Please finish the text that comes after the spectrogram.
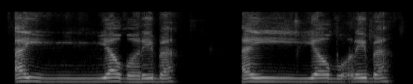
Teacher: ন সাউন্ডটা বাদ পড়বে, শুধুমাত্র ইয়া সাউন্ডটা থাকবে, আর এখানে একটা তাসদিদ যোগ হবে। মানে যুক্ত হলো আর কি, যেহেতু এই দুইটা মার্জ হয়েছে, আর তাসদিদ এটা মার্জকে বোঝায়। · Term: ইদগাম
